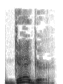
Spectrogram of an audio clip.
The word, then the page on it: gagger: British English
